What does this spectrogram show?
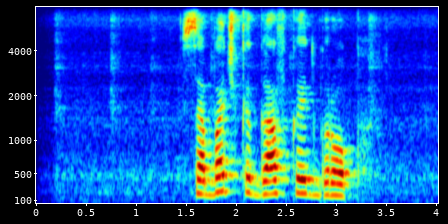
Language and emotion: Russian, neutral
